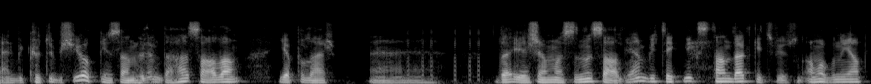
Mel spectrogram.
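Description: From 1.34 to 1.63 s the speech turns hoarse and gargly. These are AMR bit errors. The weaker bits of each coded frame arrive flipped, but the frame still passes its check. So the decoder places its excitation pulses wrongly and gets the fine pitch, gain and spectrum values off. Pitch and loudness hold roughly steady while the texture goes scratchy. The error rate here is heavy, so the damage is strong.

From 4.07 to 5.18 s come GSM signalling bursts. A nearby 2G phone is exchanging short groups of radio bursts with the network, and the audio circuit rectifies them. The result is a galloping dit-dit-dit of brief buzzes at 217 Hz. It sits about 15 dB below the speech.

From 6.16 to 6.37 s the AMR bit errors return. This time the error rate is much lower. The scratchiness is brief and milder than the first burst.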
